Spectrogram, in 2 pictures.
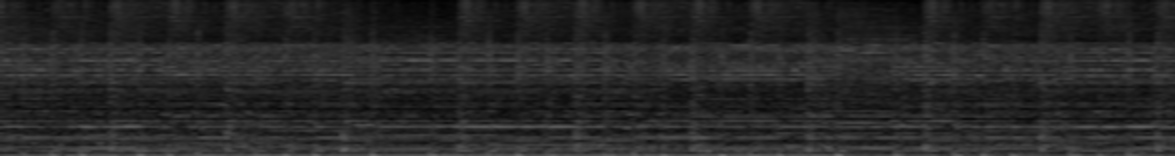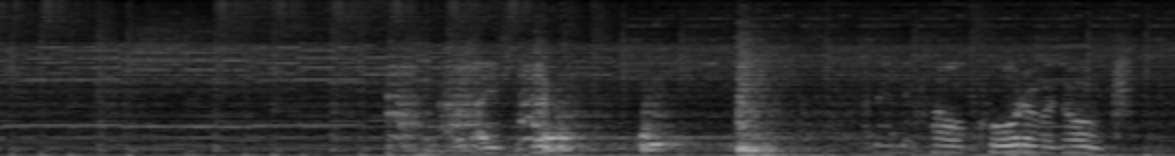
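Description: Background music with guitar; a man's voice comes in about ten seconds in.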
